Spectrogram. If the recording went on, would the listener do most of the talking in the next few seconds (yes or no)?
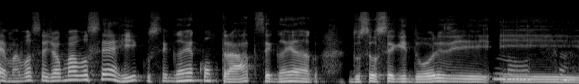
no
